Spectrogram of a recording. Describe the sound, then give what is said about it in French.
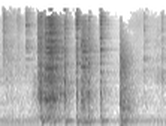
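A small spoon scrapes around a surface, making a few short metallic scrapes and clinks like cutlery against a dish, moderately loud and with no voices. “Tiens, avec une petite cuillère, racle tout ce qu'il y a là autour.”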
